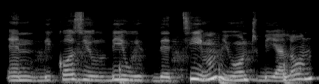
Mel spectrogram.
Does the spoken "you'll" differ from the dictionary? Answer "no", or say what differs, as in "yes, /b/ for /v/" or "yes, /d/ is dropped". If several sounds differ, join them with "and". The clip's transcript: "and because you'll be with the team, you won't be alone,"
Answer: no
